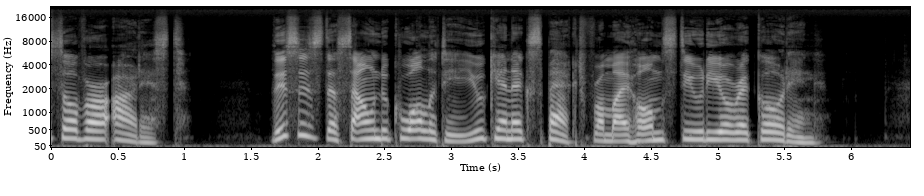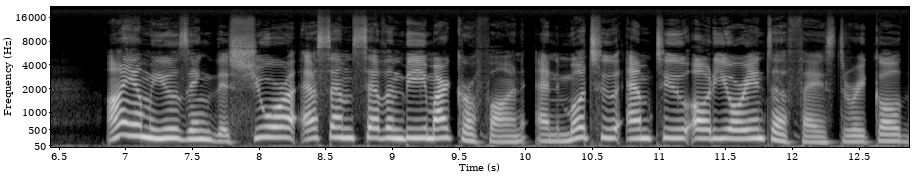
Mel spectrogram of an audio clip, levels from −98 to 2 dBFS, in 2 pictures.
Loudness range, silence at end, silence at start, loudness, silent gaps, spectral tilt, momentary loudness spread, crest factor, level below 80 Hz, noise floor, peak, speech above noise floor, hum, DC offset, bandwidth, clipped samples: 4 LU; 0 s; 0 s; -25 LUFS; none; -5 dB/octave; 9 LU; 18 dB; -58 dBFS; -62 dBFS; -8 dBFS; 38 dB; none; under 0.1%; 16.5 kHz; under 0.1%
